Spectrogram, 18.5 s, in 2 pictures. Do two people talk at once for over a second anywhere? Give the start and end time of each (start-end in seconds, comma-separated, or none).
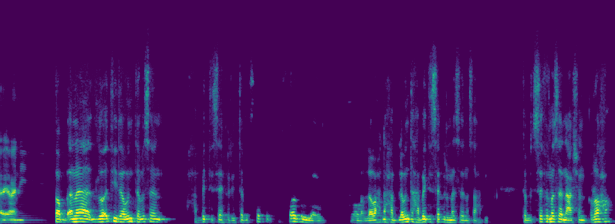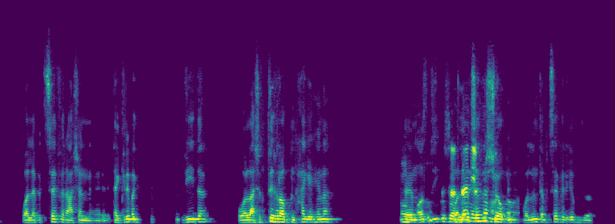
15.6-16.8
